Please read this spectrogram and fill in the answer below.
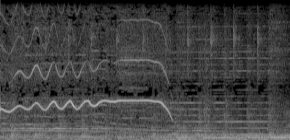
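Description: Live band playing a cumbia-style dance tune on keyboard, electric bass, trumpet and saxophone. A high, wavering note rides on top, holds steady, then slides down and drops out about two and a half seconds in.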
